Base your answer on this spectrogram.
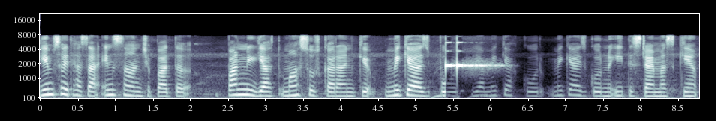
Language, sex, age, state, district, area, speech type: Kashmiri, other, 18-30, Jammu and Kashmir, Baramulla, rural, spontaneous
